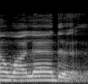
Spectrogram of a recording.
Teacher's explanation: دال کے اوپر 2 پیش ہیں تو وقف کی حالت میں ان 2 پیشوں کو ساکن کر دیں گے۔ وقف کی حالت میں دال پر قلقلہ ہوگا تو یہاں پر ہم قلقلہ خوب ظاہر کر کے پڑھیں گے۔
